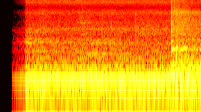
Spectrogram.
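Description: A badminton racket strikes the shuttlecock once, a sharp crack near the end, over a steady low hum in the hall.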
